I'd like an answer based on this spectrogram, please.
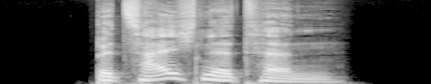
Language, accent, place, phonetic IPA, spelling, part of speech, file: German, Germany, Berlin, [bəˈt͡saɪ̯çnətn̩], bezeichneten, adjective / verb, De-bezeichneten.ogg
- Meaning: inflection of bezeichnen: 1. first/third-person plural preterite 2. first/third-person plural subjunctive II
